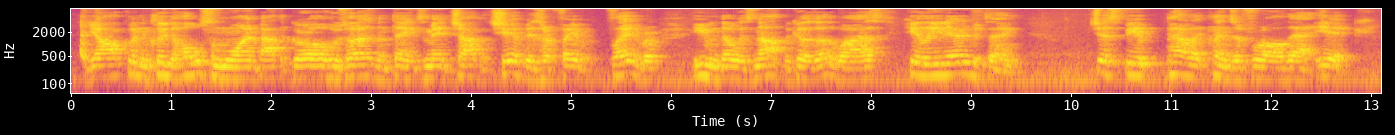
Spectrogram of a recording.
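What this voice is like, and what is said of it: Put-on Southern American accent. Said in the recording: “Oh, I get to do my southern accent because it says y'all.”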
